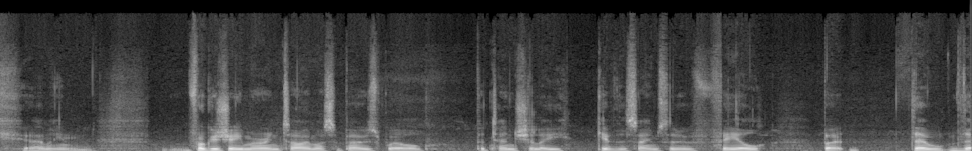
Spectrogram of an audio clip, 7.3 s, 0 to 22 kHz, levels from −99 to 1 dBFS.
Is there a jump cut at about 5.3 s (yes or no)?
yes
